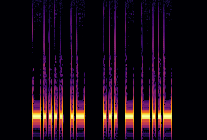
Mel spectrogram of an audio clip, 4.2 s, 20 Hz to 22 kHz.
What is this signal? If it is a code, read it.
Morse code, heard as a keyed tone, about 22 wpm, 700 Hz. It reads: 6A STX
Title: Field Day Exchanges - 22wpm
